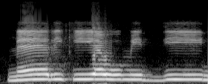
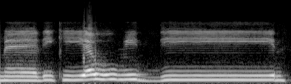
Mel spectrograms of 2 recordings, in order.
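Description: First: The long vowel is short and flows onward. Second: The long vowel is stretched before stopping. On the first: The reciter continues without stopping. "لكن لو اكملها" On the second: The reciter stops on this word. "عشان وقفت على الدين مديت"

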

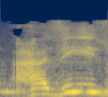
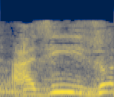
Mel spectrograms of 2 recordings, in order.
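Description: First: The word ends without a final n sound. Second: The word ends with a final n sound. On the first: "وردت هاهنا بلا تنوين" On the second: "الأصل أن يأتي منونا"

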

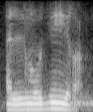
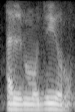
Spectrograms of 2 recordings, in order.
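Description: No difference in how they are said.

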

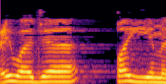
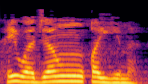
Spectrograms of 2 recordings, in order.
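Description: First: A brief breathless pause separates the two words. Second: The two words run together without a pause. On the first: "أما هو يقول" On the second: "أما غيره من القراء فإذا وصلوا قالوا"

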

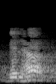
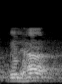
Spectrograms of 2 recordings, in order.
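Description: Both takes have the same delivery.

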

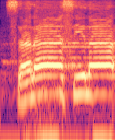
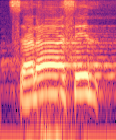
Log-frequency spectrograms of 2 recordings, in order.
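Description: First: The word ends with a long final a vowel. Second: The word ends on a silent final consonant. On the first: "بالمد سلاسل، أي إثبات الألف بعد اللام مع فتحها" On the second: "بالقصر أي حذف الألف مع سكون اللام"

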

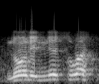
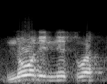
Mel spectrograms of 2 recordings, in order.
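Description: Both takes have the same delivery.

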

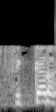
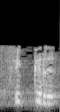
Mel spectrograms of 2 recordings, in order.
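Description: First: A short vowel separates the k and r. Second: The k and r are joined without a vowel. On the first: The speaker calls it wrong. "فکر غلط ہے" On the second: The speaker calls it right. "فکر درست ہے"

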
